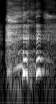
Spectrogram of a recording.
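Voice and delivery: a real high burst of laughter. Real, not acted. Amused at her own retold shock, a high real laugh.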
